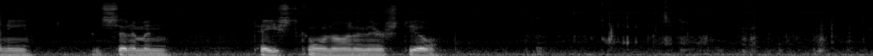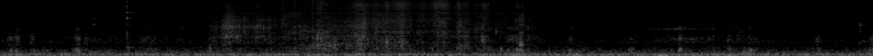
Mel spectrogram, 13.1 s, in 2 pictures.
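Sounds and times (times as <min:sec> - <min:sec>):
chewing crunchy cereal: 0:03.8 - 0:13.0
rustle: 0:08.1 - 0:10.6.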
